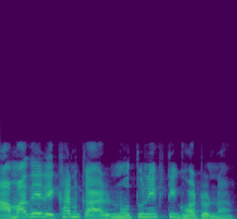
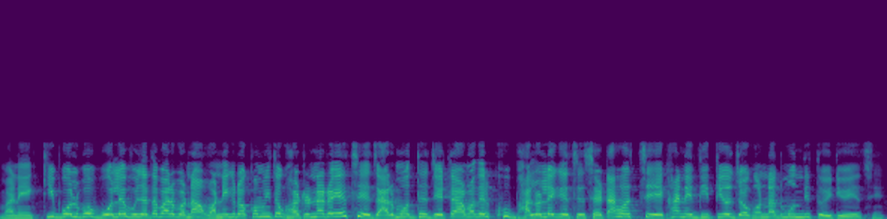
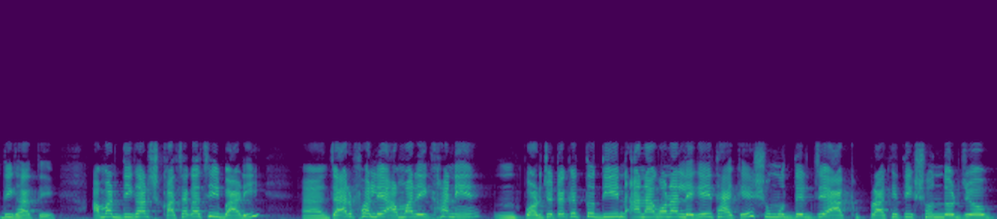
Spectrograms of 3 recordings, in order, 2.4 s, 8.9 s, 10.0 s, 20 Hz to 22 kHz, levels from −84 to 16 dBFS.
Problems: none marked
